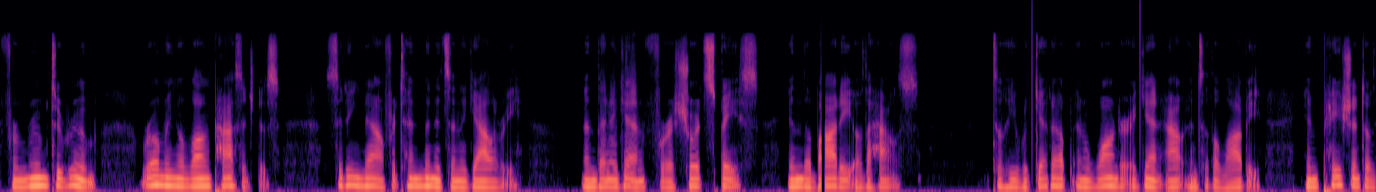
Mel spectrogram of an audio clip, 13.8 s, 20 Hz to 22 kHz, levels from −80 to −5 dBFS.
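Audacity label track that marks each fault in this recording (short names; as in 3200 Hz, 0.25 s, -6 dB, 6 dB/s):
2.520000	2.590000	gap 71 ms
6.000000	6.430000	clipped -25.5 dBFS
8.210000	8.250000	gap 44 ms
10.320000	10.320000	pop -17 dBFS
11.400000	11.400000	pop -15 dBFS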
